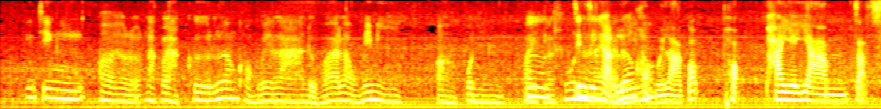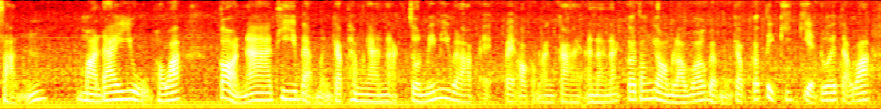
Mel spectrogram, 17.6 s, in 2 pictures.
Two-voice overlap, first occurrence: 5.3 s

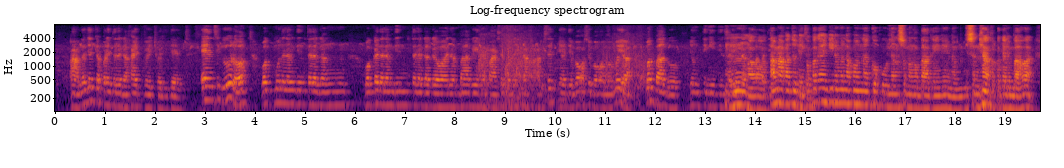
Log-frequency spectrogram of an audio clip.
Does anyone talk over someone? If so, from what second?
13.4 s

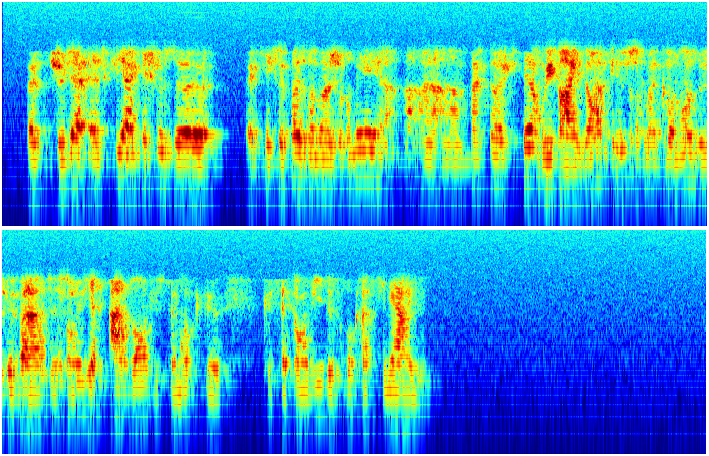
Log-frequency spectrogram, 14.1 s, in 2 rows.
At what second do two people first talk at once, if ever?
5.4 s

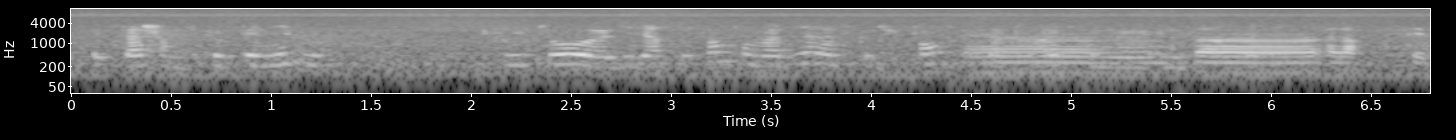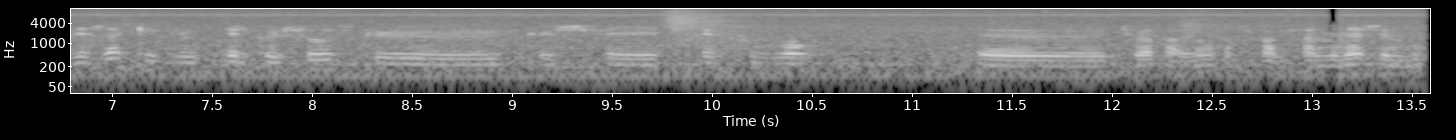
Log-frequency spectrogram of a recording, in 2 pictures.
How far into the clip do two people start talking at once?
4.4 s

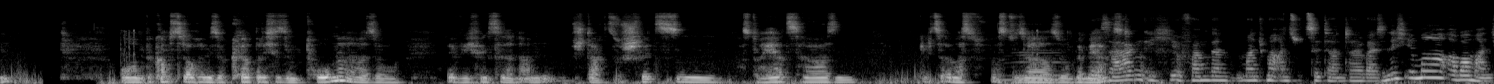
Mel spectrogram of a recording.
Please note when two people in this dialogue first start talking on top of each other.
9.9 s

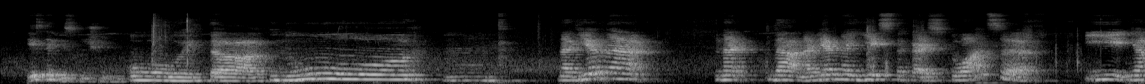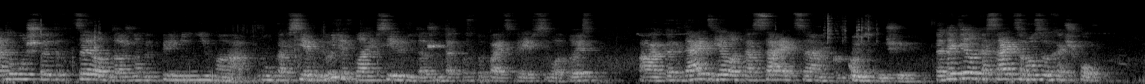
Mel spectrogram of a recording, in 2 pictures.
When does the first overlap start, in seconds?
none

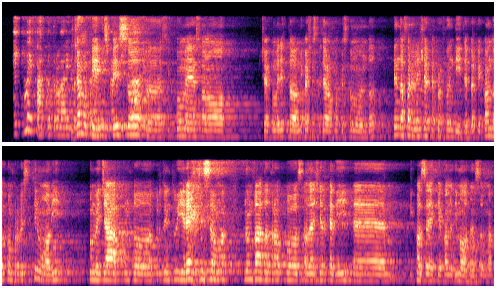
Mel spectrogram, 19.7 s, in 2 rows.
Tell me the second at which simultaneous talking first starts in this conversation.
1.4 s

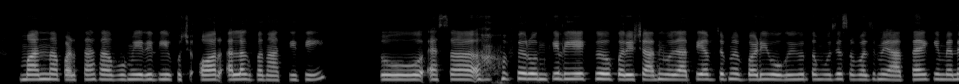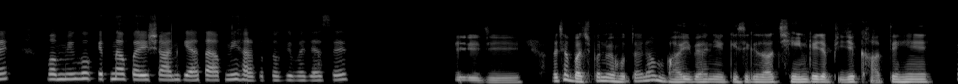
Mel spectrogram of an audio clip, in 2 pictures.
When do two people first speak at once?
none

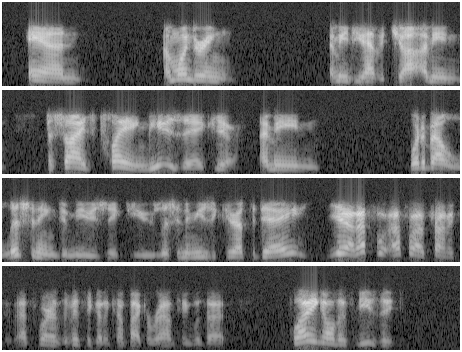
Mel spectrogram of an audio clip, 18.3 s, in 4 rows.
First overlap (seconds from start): none

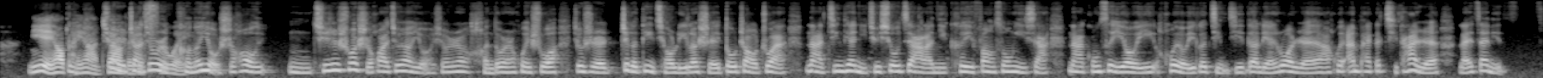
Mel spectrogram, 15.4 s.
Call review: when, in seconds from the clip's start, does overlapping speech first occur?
0.7 s

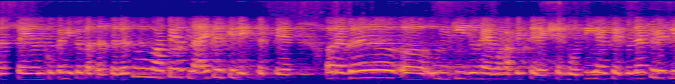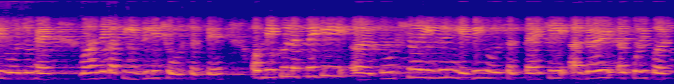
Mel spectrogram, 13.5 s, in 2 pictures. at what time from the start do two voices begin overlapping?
none

